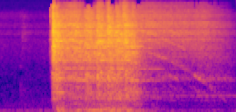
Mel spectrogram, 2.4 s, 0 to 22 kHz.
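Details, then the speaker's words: LS-swapped BMW E46 with a custom switch panel, starter switched on with no ignition: a brief, even crank that winds down smoothly with no grinding or catching. Normal starter cranking. "So I'm gonna do the starter with no ignition, so we'll just hear it turn over."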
